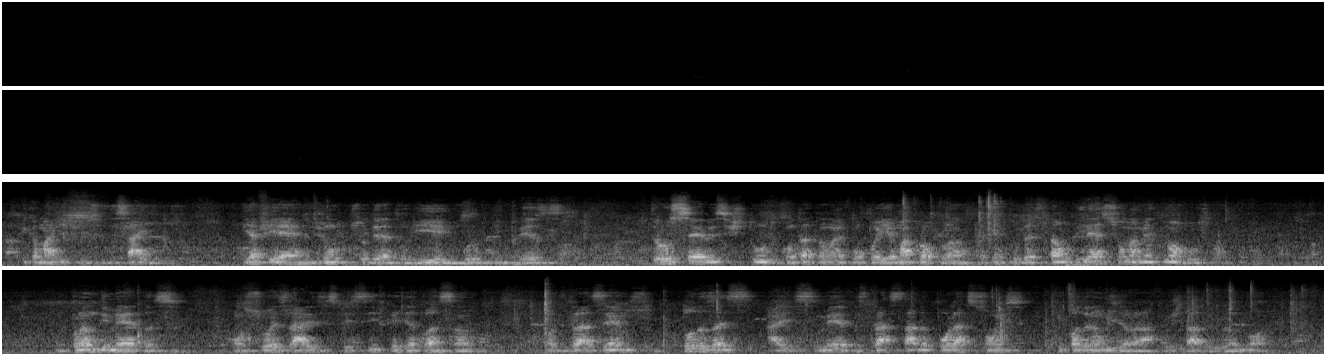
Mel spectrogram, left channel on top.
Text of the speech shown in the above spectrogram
fica mais difícil de sair. E a Fierne, junto com sua diretoria e um grupo de empresas, trouxeram esse estudo, contratando a companhia Macroplan, para que a gente pudesse dar um direcionamento de uma bússola. Um plano de metas, com suas áreas específicas de atuação, onde trazemos todas as metas traçadas por ações que poderão melhorar o Estado do Rio Grande do Norte.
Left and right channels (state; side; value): silent; left; 58 dB below the other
